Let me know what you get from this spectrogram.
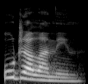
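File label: "уджаланін", Komi, female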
